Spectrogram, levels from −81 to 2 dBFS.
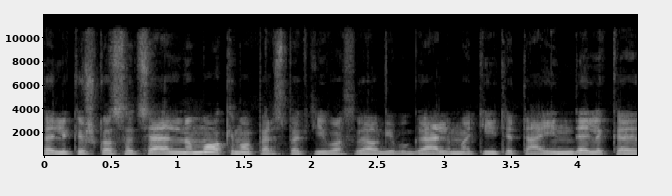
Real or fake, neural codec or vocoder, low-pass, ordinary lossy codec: real; none; 10.8 kHz; AAC, 48 kbps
